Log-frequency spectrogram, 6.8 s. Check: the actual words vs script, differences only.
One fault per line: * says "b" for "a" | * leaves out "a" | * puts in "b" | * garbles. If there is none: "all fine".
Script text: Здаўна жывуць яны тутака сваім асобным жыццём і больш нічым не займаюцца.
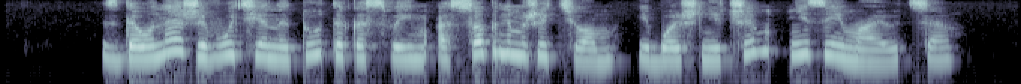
all fine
